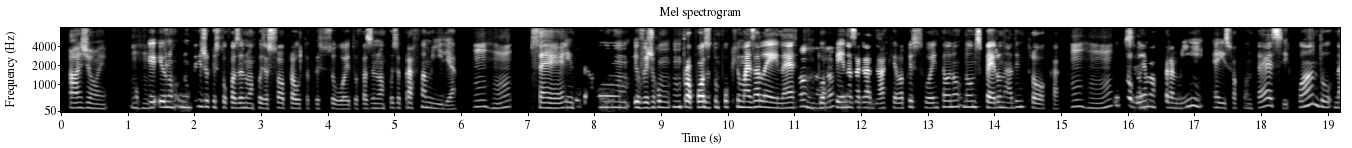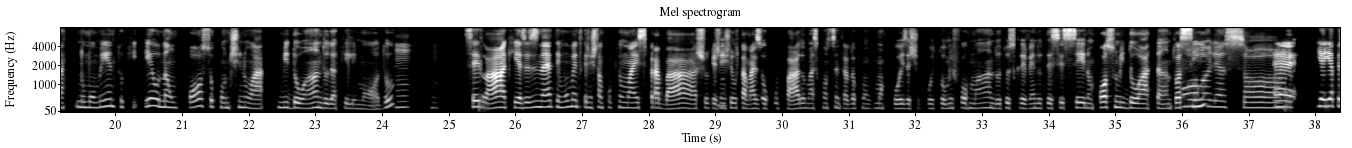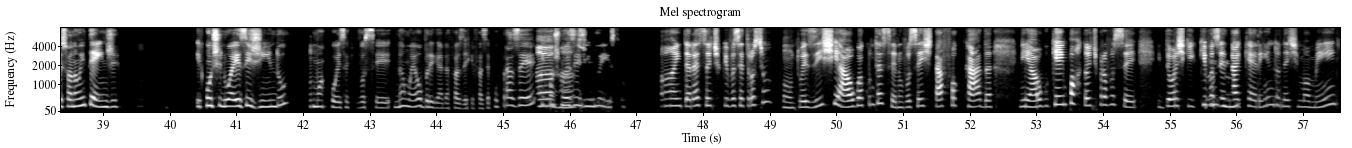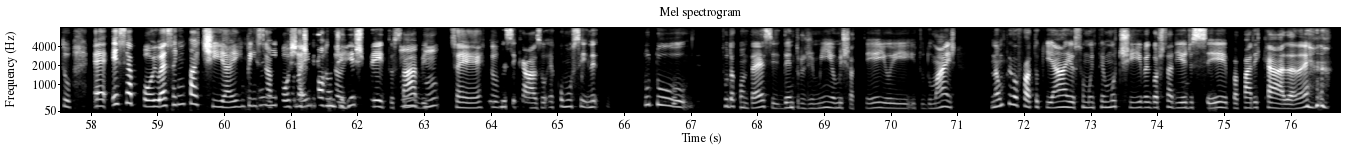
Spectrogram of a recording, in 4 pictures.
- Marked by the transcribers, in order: tapping; unintelligible speech; laugh
- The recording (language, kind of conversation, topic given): Portuguese, podcast, Como lidar quando o apoio esperado não aparece?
